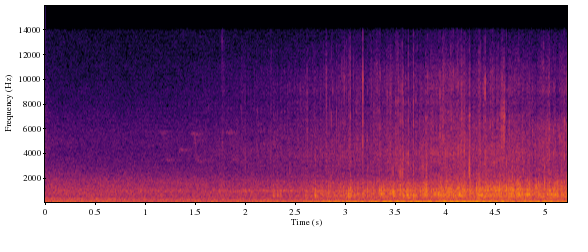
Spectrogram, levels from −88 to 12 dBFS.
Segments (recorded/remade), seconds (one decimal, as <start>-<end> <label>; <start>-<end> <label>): 0.0-3.9 remade; 3.9-4.6 recorded; 4.6-5.2 remade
